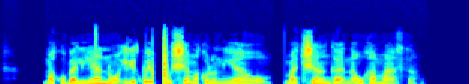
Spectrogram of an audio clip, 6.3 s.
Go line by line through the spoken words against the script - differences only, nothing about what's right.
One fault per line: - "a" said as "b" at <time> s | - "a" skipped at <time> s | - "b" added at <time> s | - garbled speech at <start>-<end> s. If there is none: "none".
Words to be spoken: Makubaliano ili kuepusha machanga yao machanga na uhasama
- "machanga" said as "makoloni" at 2.5 s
